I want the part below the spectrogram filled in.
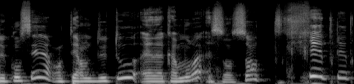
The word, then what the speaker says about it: Aya Nakamura: Je l'ai très mal prononcé comme Nico Sayalagas. Aya Nakamura, je voulais dire.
